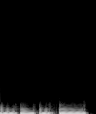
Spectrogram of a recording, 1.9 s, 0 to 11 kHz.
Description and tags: Modern Roots Reggae 13 078 Gbmin Samples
